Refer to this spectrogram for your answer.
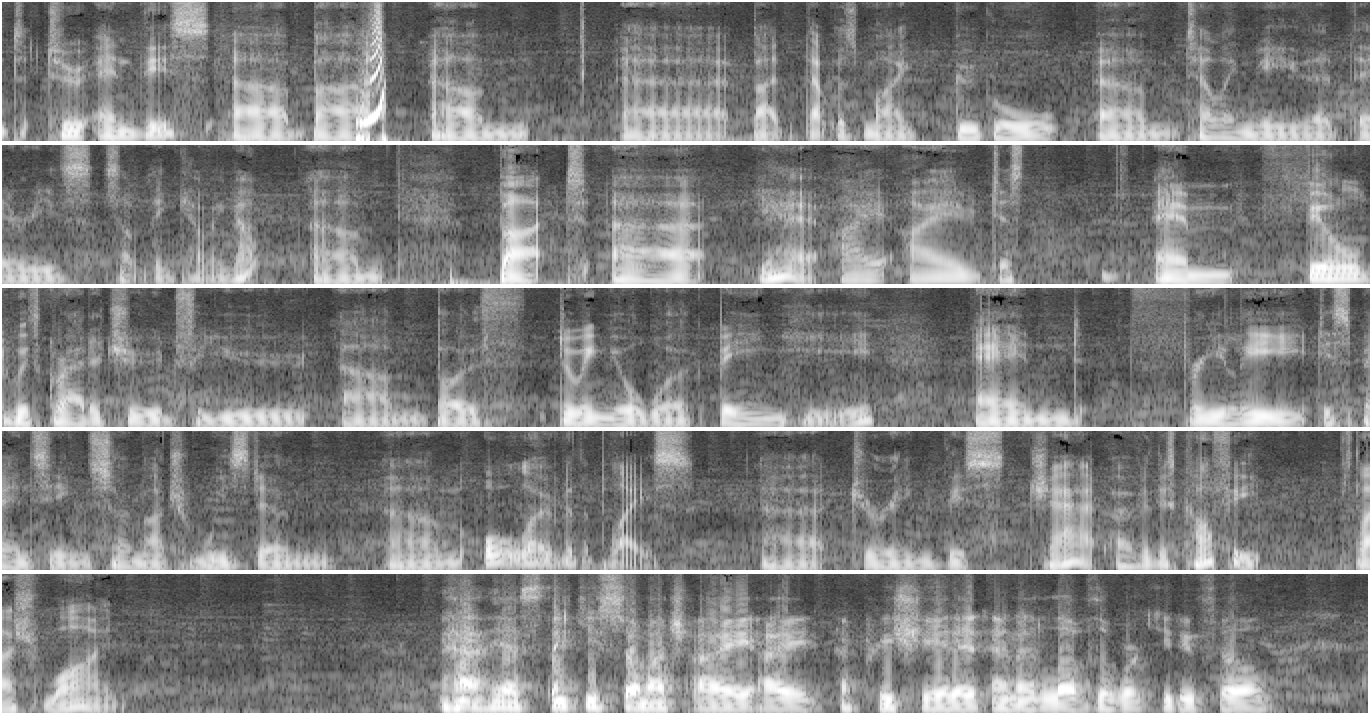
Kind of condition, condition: setting, busy venue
